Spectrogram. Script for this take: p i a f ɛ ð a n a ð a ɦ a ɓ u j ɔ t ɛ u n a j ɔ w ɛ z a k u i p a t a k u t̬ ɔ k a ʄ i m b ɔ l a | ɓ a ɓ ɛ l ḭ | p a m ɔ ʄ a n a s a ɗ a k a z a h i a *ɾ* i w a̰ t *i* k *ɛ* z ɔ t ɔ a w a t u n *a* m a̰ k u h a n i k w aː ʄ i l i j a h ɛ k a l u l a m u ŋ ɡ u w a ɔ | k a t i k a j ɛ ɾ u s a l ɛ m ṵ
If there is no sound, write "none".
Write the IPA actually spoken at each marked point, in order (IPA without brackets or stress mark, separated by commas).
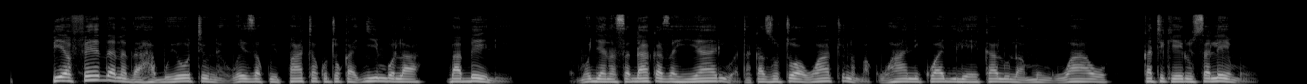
ɾ, a, a, a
